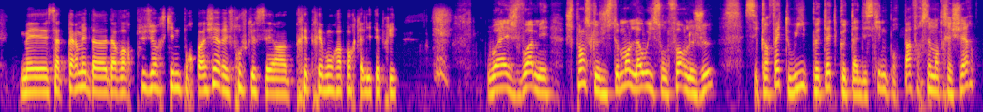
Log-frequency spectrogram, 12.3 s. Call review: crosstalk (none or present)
none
